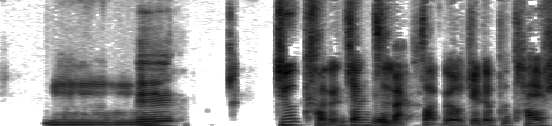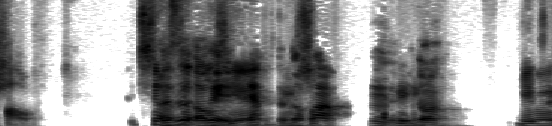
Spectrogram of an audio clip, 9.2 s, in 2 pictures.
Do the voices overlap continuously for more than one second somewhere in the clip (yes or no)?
yes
